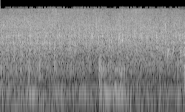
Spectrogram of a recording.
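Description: Freshly caught salted bandari fish fries in a pan while being stirred, producing a dense, close, even sizzle with faint scraping movements and no voices.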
